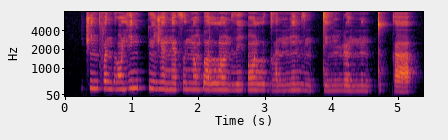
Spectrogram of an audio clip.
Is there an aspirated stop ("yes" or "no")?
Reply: no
